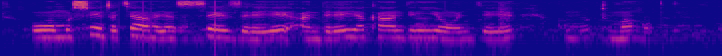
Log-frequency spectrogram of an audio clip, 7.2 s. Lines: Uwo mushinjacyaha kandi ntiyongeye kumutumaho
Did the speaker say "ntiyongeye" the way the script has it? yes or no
yes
